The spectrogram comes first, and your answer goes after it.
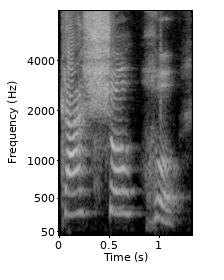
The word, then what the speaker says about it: cachorro: formando um som só pensa na palavra Cachorro Eu Tenho dois dígrafos aqui ó o cho cacho que é o som de um som é unf né mas só que é o x e o Ro que apesar de ser dois RS tem som de uma R só você não fala ro cachorro Então eu tenho dois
